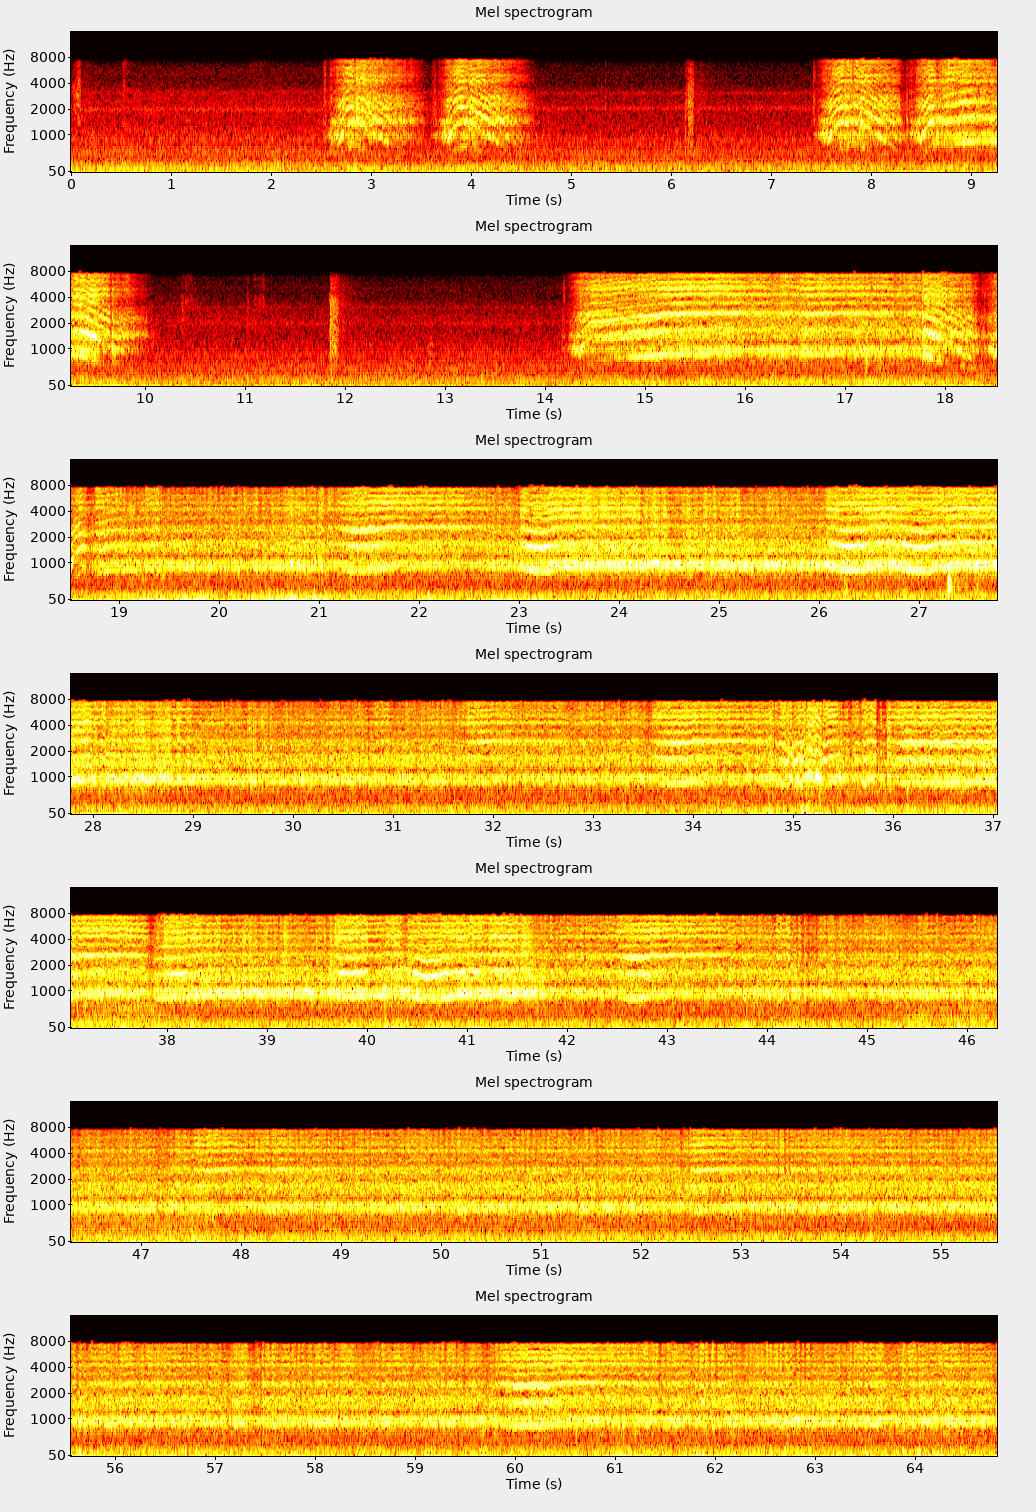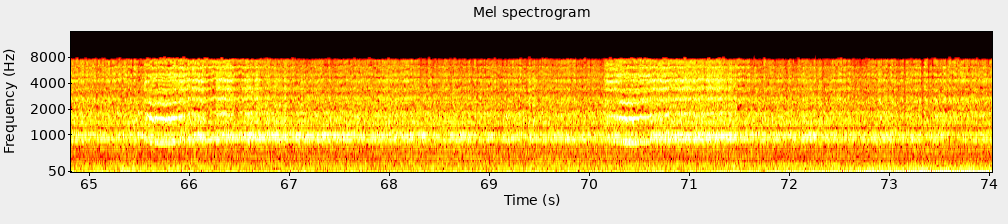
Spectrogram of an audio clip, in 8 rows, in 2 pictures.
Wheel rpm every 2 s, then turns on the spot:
0, 30, 10, 20, 130, 0, 0, 140, 220, 140, 230, 230, 230, 230, 230, 230, 230, 230, 220, 220, 230, 230, 240, 230, 230, 230, 230, 230, 230, 230, 230, 240, 230, 230, 230, 230, 230.
8-10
